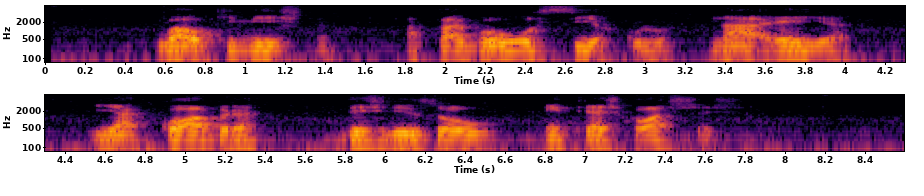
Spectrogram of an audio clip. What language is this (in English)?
Portuguese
